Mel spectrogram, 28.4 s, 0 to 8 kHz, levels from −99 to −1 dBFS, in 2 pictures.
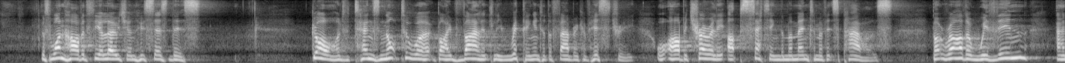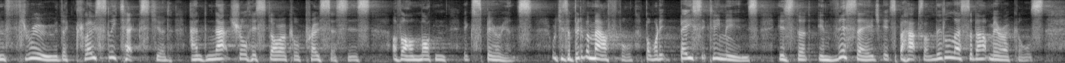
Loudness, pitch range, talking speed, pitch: -18 LUFS, 170-215 Hz, 145 wpm, 190 Hz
